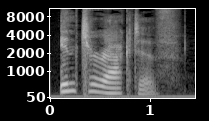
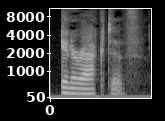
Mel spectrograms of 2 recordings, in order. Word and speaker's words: interactive: the same prefix enter I'll first read the word with careful pronunciation you will hear the pronunciation of T then I'll repeat the word with fast andal pronunciation you will not hear the T listen carefully and try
